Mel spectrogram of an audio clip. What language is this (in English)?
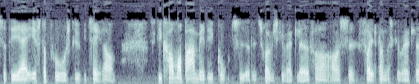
Danish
